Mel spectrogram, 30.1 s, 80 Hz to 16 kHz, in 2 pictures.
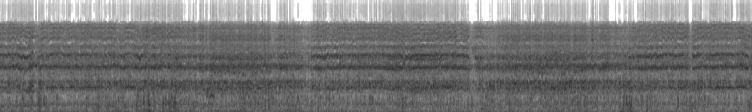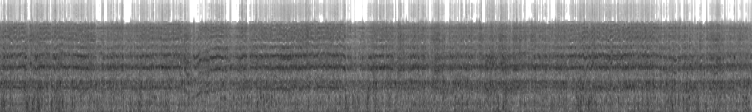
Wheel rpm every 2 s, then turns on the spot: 230, 230, 220, 230, 220, 210, 230, 230, 230, 220, 230, 220, 220, 220, 220.
none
